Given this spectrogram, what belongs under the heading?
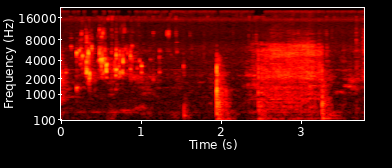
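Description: Fish soup poured from a pot into a bowl in a restaurant cooking video game: a few quiet drips and taps, then a short, soft liquid pour, faint and close.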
